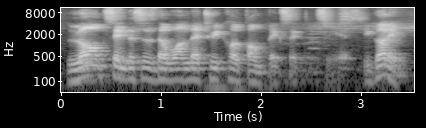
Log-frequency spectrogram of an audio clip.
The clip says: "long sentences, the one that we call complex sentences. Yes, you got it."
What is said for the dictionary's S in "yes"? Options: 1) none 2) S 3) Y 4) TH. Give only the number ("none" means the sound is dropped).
1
